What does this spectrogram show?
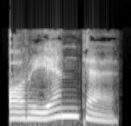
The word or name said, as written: oriente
